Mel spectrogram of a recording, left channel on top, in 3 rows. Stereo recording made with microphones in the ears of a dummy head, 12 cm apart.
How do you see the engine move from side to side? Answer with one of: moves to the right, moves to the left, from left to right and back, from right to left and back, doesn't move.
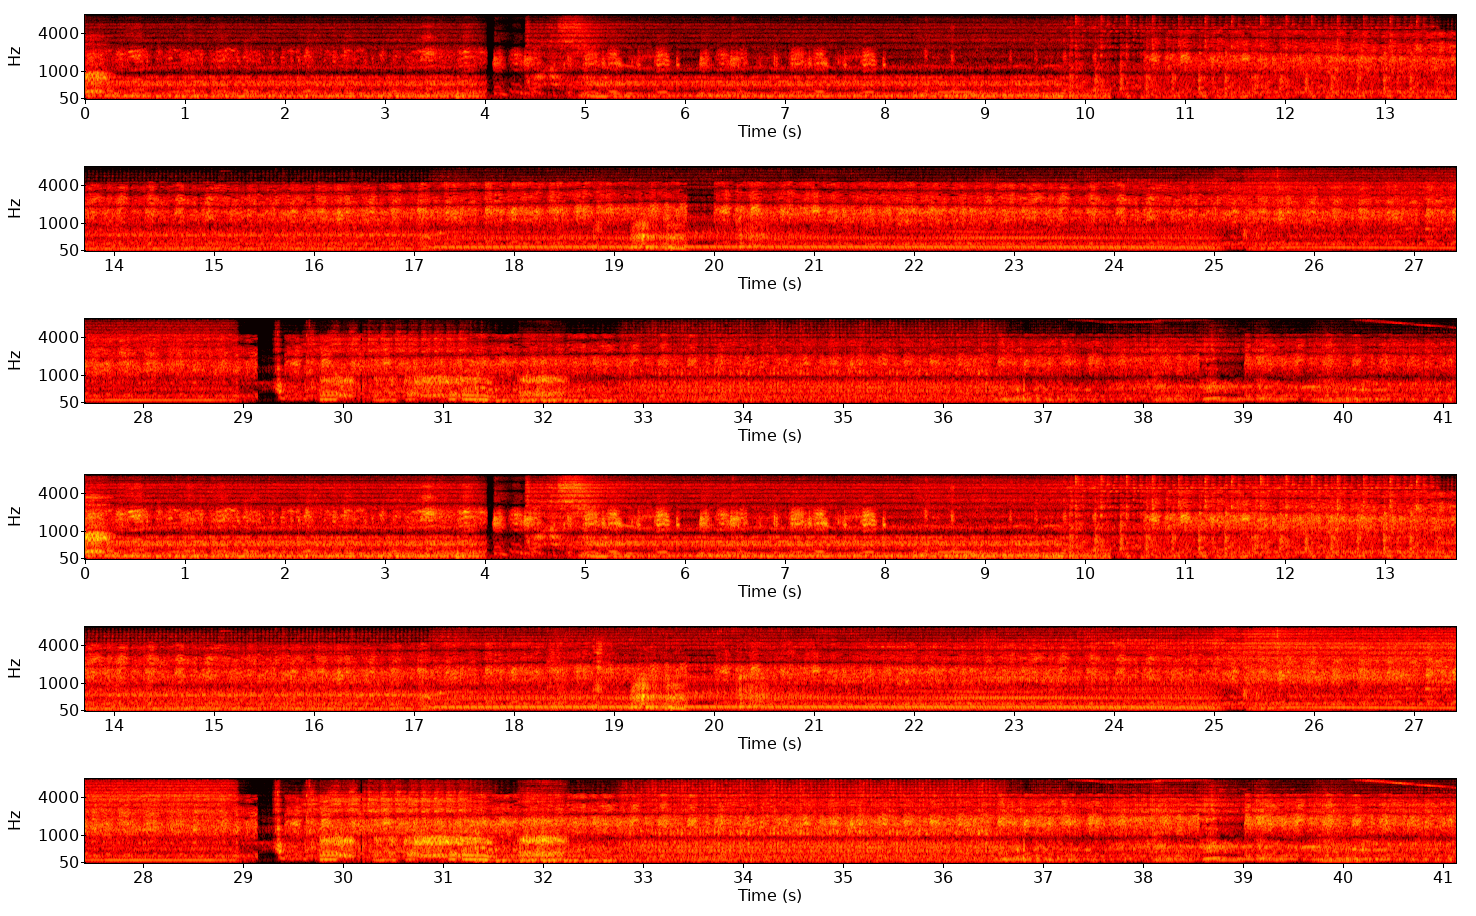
doesn't move.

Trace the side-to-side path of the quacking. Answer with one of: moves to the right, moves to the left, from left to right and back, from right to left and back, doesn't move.
from right to left and back.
